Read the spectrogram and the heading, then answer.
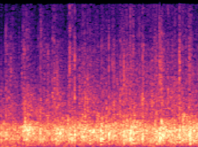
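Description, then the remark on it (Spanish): Steady applause from an audience, a dense wash of many hands clapping at once, loud and continuous for the whole two seconds with no voices standing out. “Están identificados los que aplauden también.”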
